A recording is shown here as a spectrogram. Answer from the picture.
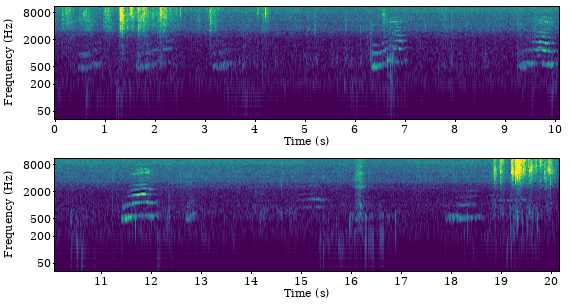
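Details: Bengal kittens in a cattery giving repeated short meows, mostly rising then falling, scattered over twenty seconds with several callers overlapping, alongside clicks, rustling and background household noise.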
